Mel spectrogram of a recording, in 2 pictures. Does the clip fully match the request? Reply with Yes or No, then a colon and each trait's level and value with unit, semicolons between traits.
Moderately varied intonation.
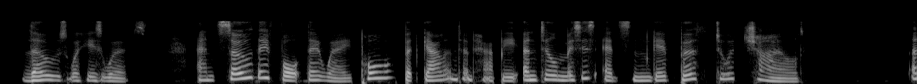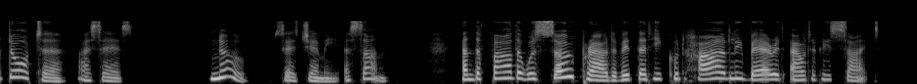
No: wide, 6.8 semitones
